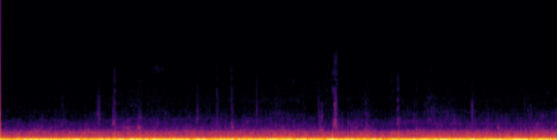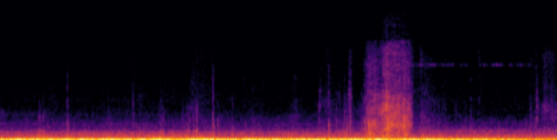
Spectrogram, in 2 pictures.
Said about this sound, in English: So we're gonna have some bumpy ride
